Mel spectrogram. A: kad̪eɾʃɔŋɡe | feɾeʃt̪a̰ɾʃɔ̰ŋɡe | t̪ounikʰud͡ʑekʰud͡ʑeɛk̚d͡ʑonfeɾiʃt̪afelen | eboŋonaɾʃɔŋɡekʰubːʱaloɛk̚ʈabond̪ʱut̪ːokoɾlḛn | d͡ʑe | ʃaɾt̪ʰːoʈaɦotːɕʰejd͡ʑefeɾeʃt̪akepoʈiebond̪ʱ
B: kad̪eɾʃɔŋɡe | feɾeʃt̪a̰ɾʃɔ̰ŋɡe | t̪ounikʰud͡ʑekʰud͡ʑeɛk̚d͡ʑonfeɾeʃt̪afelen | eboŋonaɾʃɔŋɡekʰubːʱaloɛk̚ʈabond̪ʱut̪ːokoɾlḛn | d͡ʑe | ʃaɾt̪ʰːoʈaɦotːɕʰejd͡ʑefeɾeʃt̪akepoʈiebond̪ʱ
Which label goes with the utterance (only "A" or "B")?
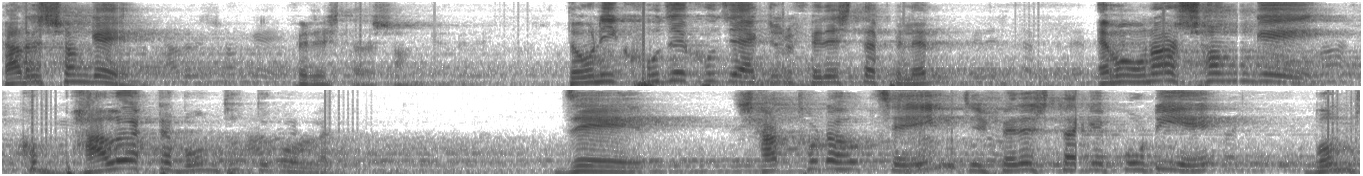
B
